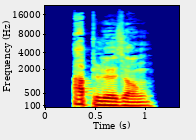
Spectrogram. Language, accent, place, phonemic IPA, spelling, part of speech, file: German, Germany, Berlin, /ˈapˌløːzʊŋ/, Ablösung, noun, De-Ablösung.ogg
- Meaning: 1. removal 2. relief, replacement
